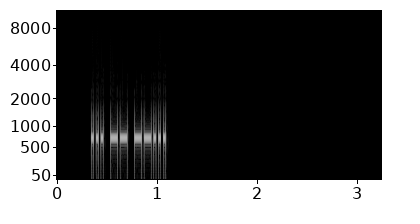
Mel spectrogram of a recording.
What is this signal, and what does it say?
Morse code, heard as a keyed tone, about 50 wpm, 700 Hz. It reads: SM7
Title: Callsign Prefixes for Top 25 DXCC - 50wpm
